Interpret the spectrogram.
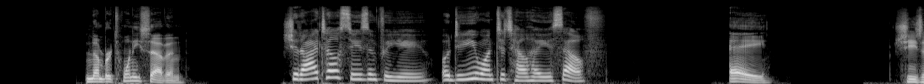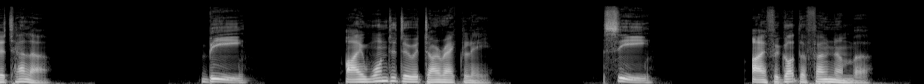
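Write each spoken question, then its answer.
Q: Should I tell Susan for you, or do you want to tell her yourself?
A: B: I want to do it directly.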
